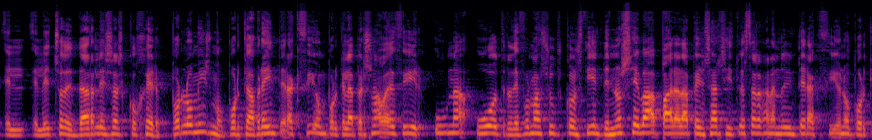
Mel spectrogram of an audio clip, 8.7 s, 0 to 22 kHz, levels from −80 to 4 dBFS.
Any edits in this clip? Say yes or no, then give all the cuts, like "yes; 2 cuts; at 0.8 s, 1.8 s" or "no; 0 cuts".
no; 0 cuts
